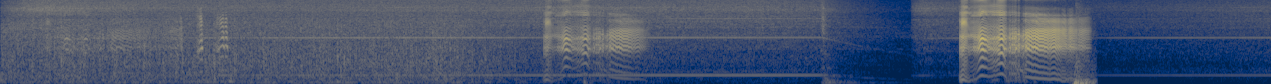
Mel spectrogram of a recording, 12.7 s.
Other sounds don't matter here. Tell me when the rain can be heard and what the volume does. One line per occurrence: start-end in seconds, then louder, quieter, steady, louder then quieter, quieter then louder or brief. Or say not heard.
0.0-6.7 quieter.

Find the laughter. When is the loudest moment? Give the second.
10 s.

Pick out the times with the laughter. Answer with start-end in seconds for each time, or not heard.
0.5-2.4, 5.4-6.5, 9.6-10.9.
